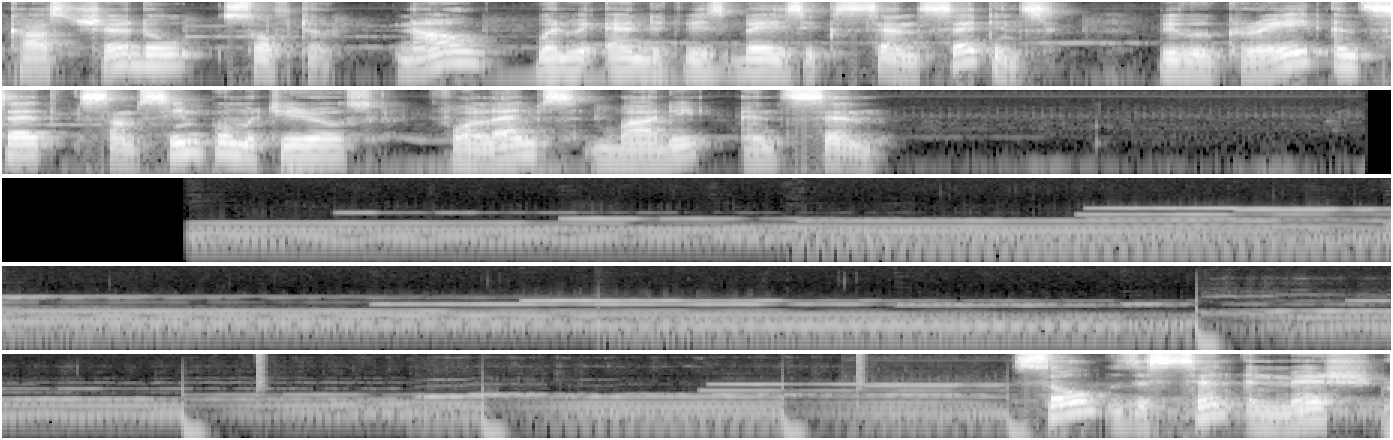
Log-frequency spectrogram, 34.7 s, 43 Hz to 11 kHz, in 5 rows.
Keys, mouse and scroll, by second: 0.0-1.4 drag, 1.6 click, 3.0-9.2 drag, 9.7-10.2 shift+middle drag, 10.2-10.9 scroll up 13, 11.1 middle click, 11.4 scroll up 5, 12.3-14.3 drag, 15.4-15.8 drag, 18.8 KP_7, 19.9 click, 20.5 g, 21.6 KP_0, 23.1 click, 24.0-24.4 scroll down 4, 24.4-25.5 middle drag, 26.0-26.4 scroll up 6, 26.4 middle click, 26.9-28.0 drag, 29.3-31.0 middle drag, 31.0-32.3 drag, 32.6-33.5 scroll down 1, 33.5 click.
